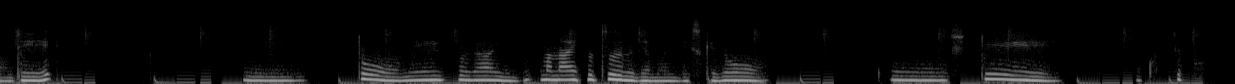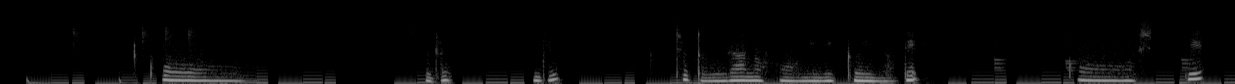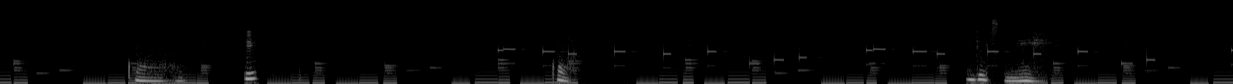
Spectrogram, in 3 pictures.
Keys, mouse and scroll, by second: 0.2 alt+click, 1.3 d, 2.0 alt+middle click, 2.3 alt+right click, 2.8 alt+middle click, 3.8 shift+q, 5.0 click, 7.6 click, 9.1 click, 11.9 click, 13.5 click, 14.8 click, 16.5 Return, 17.9 right click, 18.9-20.5 alt+drag, 21.9 alt+click, 23.0 alt+click, 24.2 alt+click, 25.5 alt+click, 27.1 alt+click, 28.6 Return, 29.8 q, 30.4 alt+click, 31.7-32.4 right drag, 33.0 d, 33.4 alt+click, 34.9 alt+click, 36.2 shift+v.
